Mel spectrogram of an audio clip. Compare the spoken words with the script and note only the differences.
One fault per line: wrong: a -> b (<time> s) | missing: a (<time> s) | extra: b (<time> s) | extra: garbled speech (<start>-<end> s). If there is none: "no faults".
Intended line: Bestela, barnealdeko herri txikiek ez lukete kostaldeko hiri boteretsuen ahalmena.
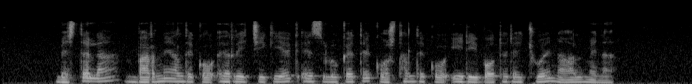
no faults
